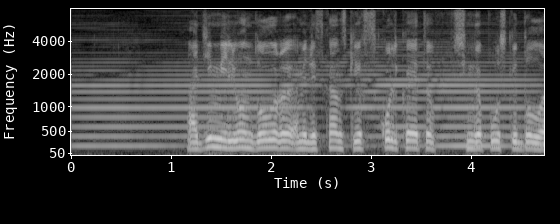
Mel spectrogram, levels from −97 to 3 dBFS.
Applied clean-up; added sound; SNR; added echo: none; Bowed string instrument; 9 dB; none.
